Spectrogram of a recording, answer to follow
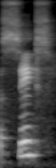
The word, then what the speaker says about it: Si: Si, pronounced like sir with a slow exhale, which is associated with the lungs.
